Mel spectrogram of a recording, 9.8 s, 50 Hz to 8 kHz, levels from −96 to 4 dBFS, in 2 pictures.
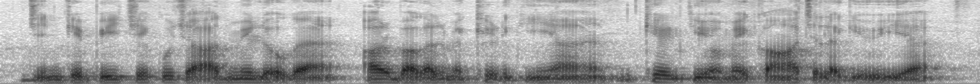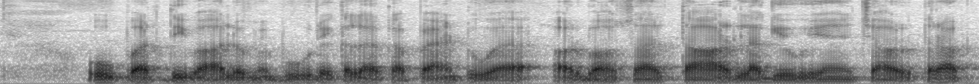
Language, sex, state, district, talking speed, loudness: Hindi, male, West Bengal, Jhargram, 215 wpm, -18 LUFS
